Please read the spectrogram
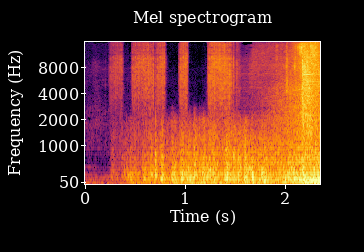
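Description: Thunder-like rumbling sound effect that starts about a third of a second in and swells steadily louder, building up to an outro sting.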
